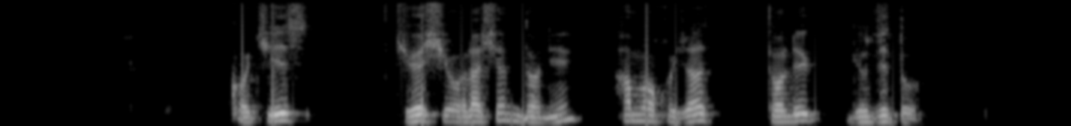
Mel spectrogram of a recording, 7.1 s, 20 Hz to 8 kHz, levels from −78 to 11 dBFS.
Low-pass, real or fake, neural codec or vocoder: 7.2 kHz; real; none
